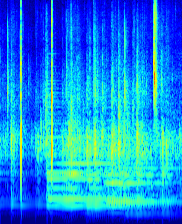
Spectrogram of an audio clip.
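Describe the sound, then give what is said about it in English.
An audience at a church service gives God a clap of praise, a busy patter of hand claps with a few sharper, louder slaps standing out, over steady sustained keyboard or organ tones. “Come on, if you're grateful for the sealing of the Holy Spirit, can we just give God a clap of praise today?”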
